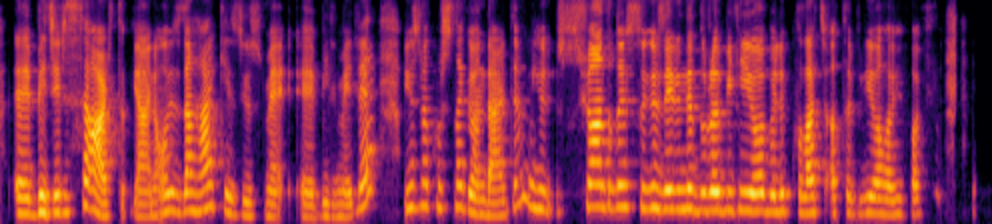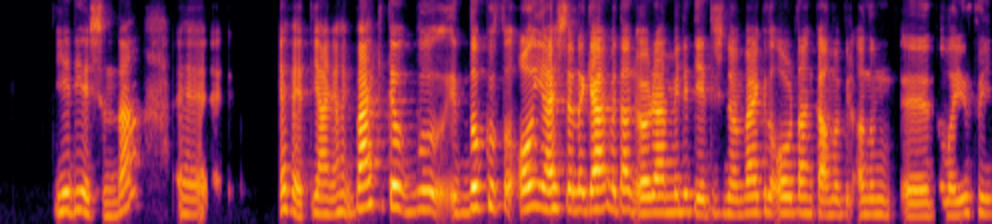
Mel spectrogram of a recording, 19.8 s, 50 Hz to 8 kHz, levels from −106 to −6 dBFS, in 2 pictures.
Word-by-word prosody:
eee, 200 -1 0
becerisi 220 +5 +2
artık, 170 -10 +5
yani. 165 +1 -1
O 225 - -2
yüzden 240 0 0
herkes 245 -6 -1
yüzme, 170 -2 -6 0.2
eee, 155 -1 -6
bilmeli. 165 - -4 0.4
Yüzme 285 +3 -5
kursuna 285 0 -6
gönderdim. 205 - -3
Yu 265 -2 -2 0.4
şu 290 - +1
anda 290 -2 +6
da 290 0 +1
su 290 -1 -9
üzerinde 260 -1 +1
durabiliyor, 240 -1 +3
böyle, 230 +1 -2
kulaç 215 -2 +1
atabiliyor 205 0 -4
hafif 195 0 -6
hafif. 190 - -8 1.1
7 240 +3 -2
yaşında. 200 -7 -2 0.5
Eee, 200 -2 -6 0.8
evet, 240 -9 -2
yani, 200 -2 0
hani, 225 +4 -6
belki 290 +1 +6
de 265 -6 +3
bu 255 -1 0 0.3
9-10 280 -1 +4
yaşlarına 255 -3 +3
gelmeden 255 0 +5
öğrenmeli 220 +2 +2
diye 200 -2 -2
düşünüyorum. 205 -2 -6
Belki 220 +2 +1
de - - -1
oradan 210 -1 -1
kalma 190 0 -2
bir 190 - -9
anım, 195 0 -5 0.3
ııı, 170 0 -2
dolayısıyla. 195 +3 -5
225 Hz, 145 wpm, -22 LUFS, 200-255 Hz, 1.1 s, anda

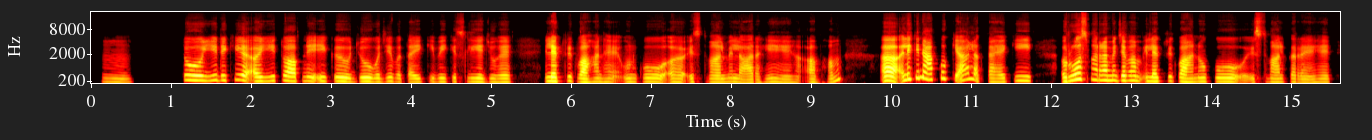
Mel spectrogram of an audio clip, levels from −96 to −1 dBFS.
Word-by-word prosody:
हुँ, 175 -2 -12 0.7
तो 265 -2 +6
ये 250 +2 -1
देखिए 260 +1 0
अ, - - +1
ये 215 +2 0
तो 255 - -1
आपने 220 -1 +3
एक 215 -1 -8 0.3
जो 205 0 +2
वज़ह 185 +3 -6
बताई 175 -1 -7
कि 185 - -13
भई 190 +1 -6
किस 195 -1 -13
लिए 190 -1 -2
जो 175 +1 -10
है 175 0 -4 0.4
इलेक्ट्रिक 215 0 +4
वाहन 180 +1 +2
है 180 -1 -9
उनको 185 +1 -6
अ, 175 -1 -4
इस्तेमाल 175 -1 -5
में 190 - -9
ला 155 -5 -3
रहे 160 +3 -10
हैं 160 -2 -10
अब 160 -3 -6
हम 295 - -7 0.5
अ, 240 0 +11
लेकिन 345 +6 +4
आपको 300 +3 +4
क्या 310 -4 0
लगता 295 - -4
है 185 0 -3
कि 235 +4 -5 0.4
रोजमर्रा 285 +3 +4
में 260 0 -2
जब 250 0 +2
हम 250 -2 -1
इलेक्ट्रिक 210 +1 -2
वाहनों 195 +1 0
को 195 -6 -3
इस्तेमाल 175 +6 -6
कर 175 - -7
रहे 160 -1 -7
हैं 170 0 -8
190 Hz, 185 wpm, -22 LUFS, 175-235 Hz, 0.7 s, अ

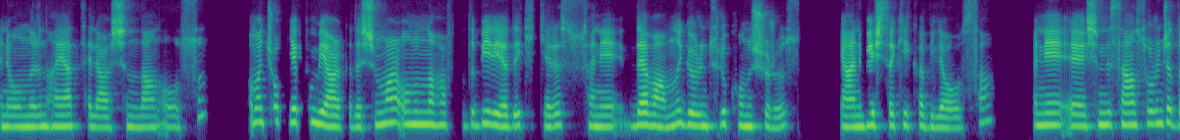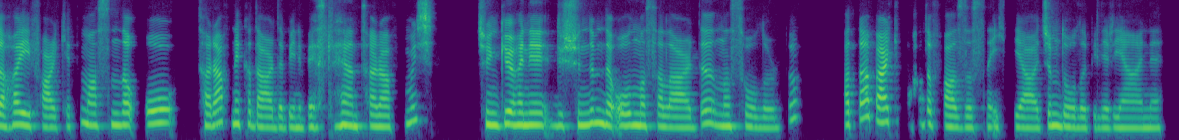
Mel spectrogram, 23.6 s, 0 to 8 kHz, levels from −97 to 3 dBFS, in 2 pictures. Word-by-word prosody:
hani, 200 -1 -1
onların 195 +1 +1
hayat 205 0 0
telaşından 190 0 -1
olsun 190 - -7 0.4
ama 275 +1 -1
çok 290 0 -4
yakın 270 0 +1
bir 235 - +6
arkadaşım 195 +3 +1
var. 260 +1 +3
Onunla 235 -1 +2
haftada 215 0 -7
1 245 -1 +4
ya 200 -2 +4
da - - -1
2 215 0 -4
kere 210 0 -3
s 220 - -5 0.2
hani, 195 -1 +1
devamlı 210 0 +3
görüntülü 220 0 +1
konuşuruz. 205 -1 -2 0.4
Yani, 195 +1 +4
5 215 0 +5
dakika 210 -1 -3
bile 185 -1 -1
olsa, 180 - -5 0.4
hani, 220 0 +3
eee, 210 -2 +4
şimdi 225 +3 +2
sen 225 0 +3
sorunca 245 +2 -1
daha 210 +2 +2
iyi 220 -2 +4
fark 190 -2 -4
ettim. 215 +5 -5
Aslında 220 +1 0
o 260 +3 +2 0.2
taraf 230 +5 +1
ne 245 - +1
kadar 195 -6 -2
da 185 0 -4
beni 180 -1 -4
besleyen 200 +2 0
tarafmış. 205 +8 -1 0.4
Çünkü, 230 0 +4
hani, 225 -1 +4
düşündüm 220 +4 +2
de 215 - +4
olmasalardı, 210 +1 -1
nasıl 205 0 -2
olurdu? 180 - -6 0.4
Hatta 230 +12 +1
belki 275 0 +5
daha 255 -3 -16
da - - -22
fazlasına 185 -1 -3
ihtiyacım 185 +2 -2
da 195 - -1
olabilir 180 -1 -4
yani. 175 0 -5
210 Hz, 160 wpm, -22 LUFS, 195-225 Hz, 0.4 s, bir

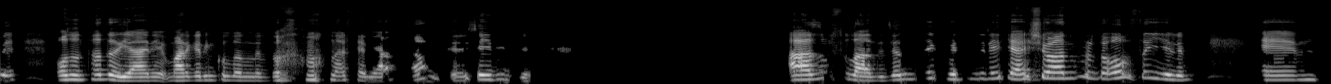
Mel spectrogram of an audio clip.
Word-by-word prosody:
Tabii, 215 - 0
tabii, 220 - -47 0.4
onun 215 +1 +2
tadı 225 -3 +3
yani; 175 0 +4
margarin 185 +3 +1
kullanılırdı 180 -2 -7
o - - +1 0.2
zamanlar, 210 -2 -5
tereyağı 175 -3 -5 0.3
falan, 375 -6 -7
eee, - - -9
şey 220 0 +5
değildi. 215 -9 -14 2.6
Ağzım 225 +5 +7
sulandı, 185 -6 +1
canım 235 +5 -3
çekmedi. 250 -5 -3 0.2
Direkt 265 +4 -8
yani, 240 -2 +3
şu 285 - +2
an 280 0 +4
burada 270 -7 -5
olsa 310 +2 -1
yerim. 225 -7 -1 0.7
Emm 210 +1 -4
215 Hz, 115 wpm, -23 LUFS, 185-245 Hz, 2.6 s, Ağzım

